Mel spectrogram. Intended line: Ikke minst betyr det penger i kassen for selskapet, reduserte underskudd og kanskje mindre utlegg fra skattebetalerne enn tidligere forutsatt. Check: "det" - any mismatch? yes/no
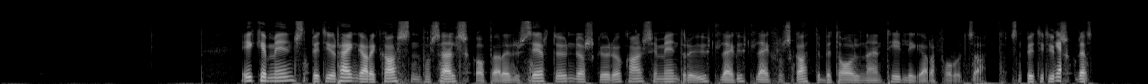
yes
